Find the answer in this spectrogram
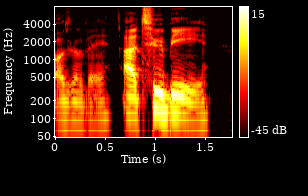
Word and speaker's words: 2B: 2B is the one that, not Toby.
